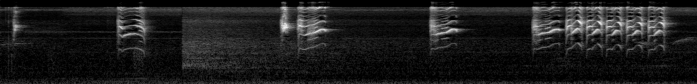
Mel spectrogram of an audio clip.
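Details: Common iora lure recording with nature sounds, used to prompt other ioras to sing: short bursts of bright, hooked, high chirps separated by pauses, ending in a quick run of rapid sharp notes over faint background hiss.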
